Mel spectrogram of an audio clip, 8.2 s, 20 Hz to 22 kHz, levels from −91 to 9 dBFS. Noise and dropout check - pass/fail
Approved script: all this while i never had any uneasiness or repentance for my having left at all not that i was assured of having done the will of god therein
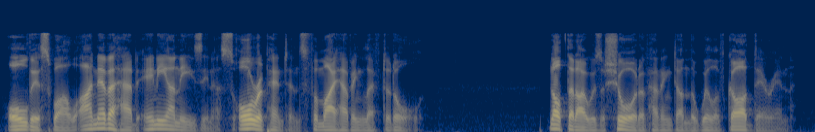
pass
